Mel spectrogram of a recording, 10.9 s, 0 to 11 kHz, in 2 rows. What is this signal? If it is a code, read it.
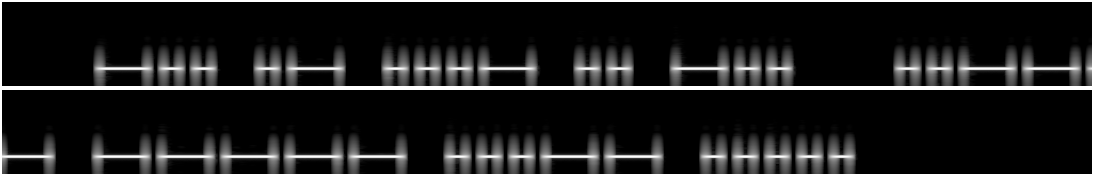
Morse code, heard as a keyed tone, about 15 wpm, 700 Hz. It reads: DAVID 2035
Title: CWT Exchange 15wpm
